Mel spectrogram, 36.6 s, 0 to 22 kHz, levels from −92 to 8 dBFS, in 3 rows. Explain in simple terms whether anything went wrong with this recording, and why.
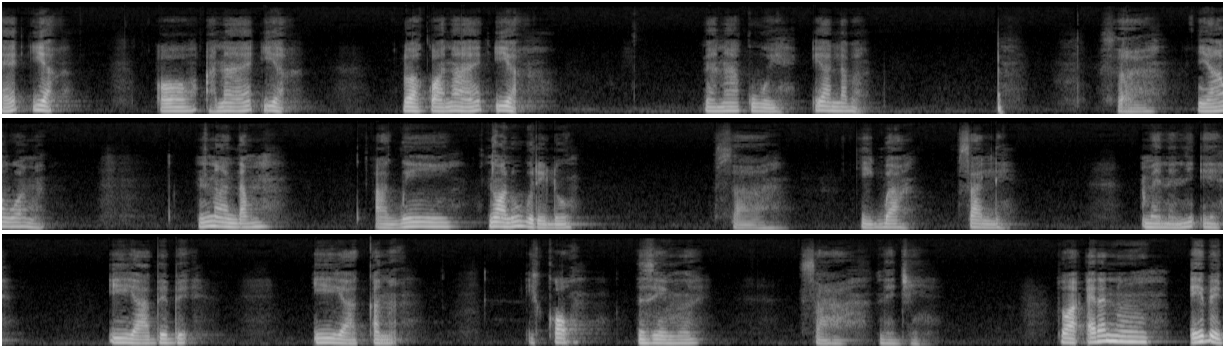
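Throughout the speech, two different kinds of compression smearing are heard layered together, with nothing above 19.4 kHz. That points to transcoding between lossy codecs: the audio was likely squeezed by one compressed format and then re-squeezed by another, each adding its own damage.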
